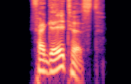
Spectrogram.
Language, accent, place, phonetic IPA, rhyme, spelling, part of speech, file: German, Germany, Berlin, [fɛɐ̯ˈɡɛltəst], -ɛltəst, vergältest, verb, De-vergältest.ogg
- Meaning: second-person singular subjunctive II of vergelten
